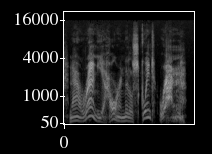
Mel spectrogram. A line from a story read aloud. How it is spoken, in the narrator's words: he growled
